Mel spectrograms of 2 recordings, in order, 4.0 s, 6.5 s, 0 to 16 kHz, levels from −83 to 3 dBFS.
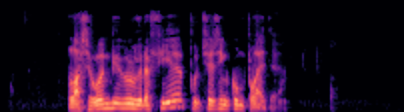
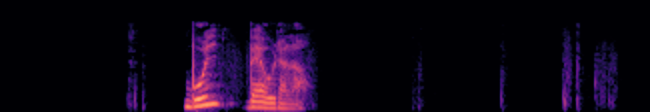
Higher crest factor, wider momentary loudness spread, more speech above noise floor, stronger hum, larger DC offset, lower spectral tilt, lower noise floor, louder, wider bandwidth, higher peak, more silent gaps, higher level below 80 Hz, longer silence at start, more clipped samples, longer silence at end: about the same, 20 dB vs 22 dB; second, 9 LU vs 14 LU; second, 60 dB vs 66 dB; neither; neither; about the same, -6.5 dB/octave vs -6.5 dB/octave; second, -79 dBFS vs -89 dBFS; first, -20 LUFS vs -24 LUFS; first, 10.5 kHz vs 7.6 kHz; first, -2 dBFS vs -8 dBFS; neither; first, -64 dBFS vs -70 dBFS; second, 0.7 s vs 1.85 s; neither; second, 1.25 s vs 3.45 s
